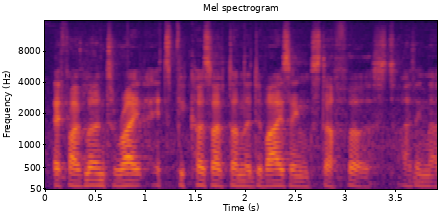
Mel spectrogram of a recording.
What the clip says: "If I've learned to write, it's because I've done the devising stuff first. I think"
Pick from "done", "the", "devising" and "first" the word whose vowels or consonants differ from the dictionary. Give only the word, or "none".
none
